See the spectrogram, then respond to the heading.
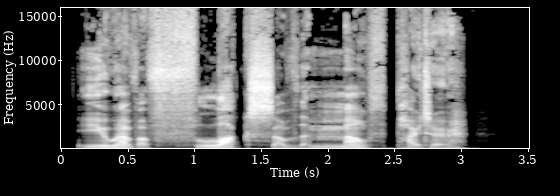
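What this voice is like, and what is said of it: Cold, icy delivery. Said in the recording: “In a cold voice,”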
